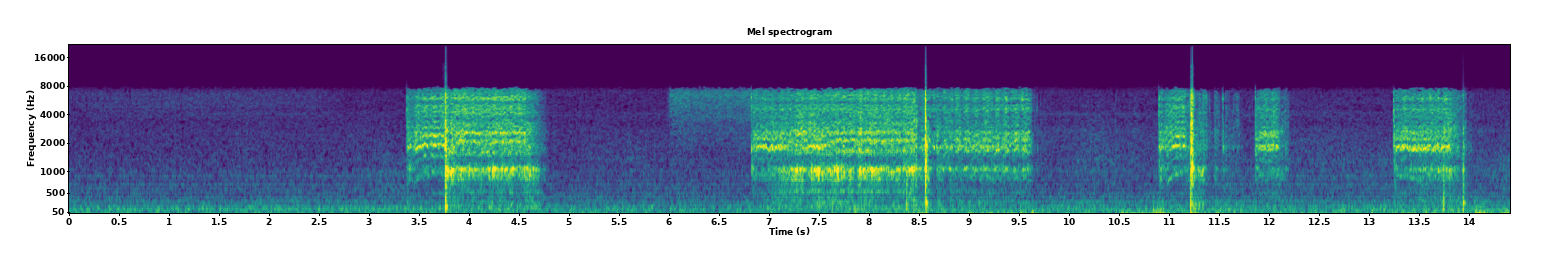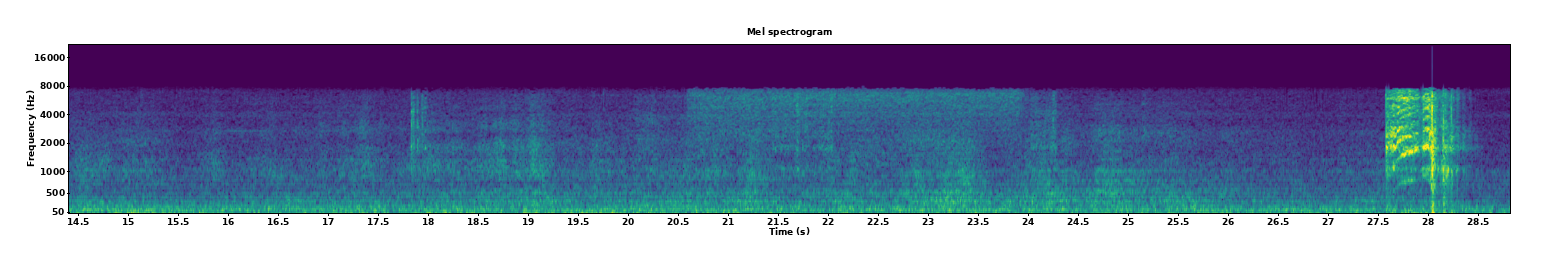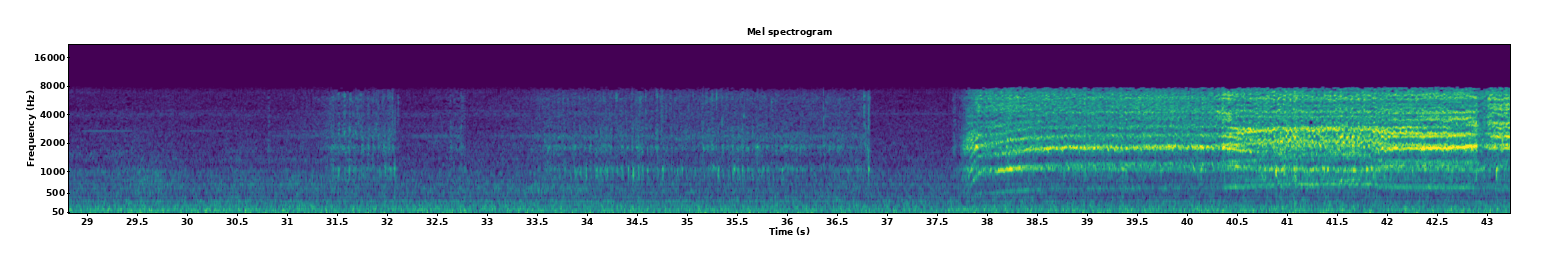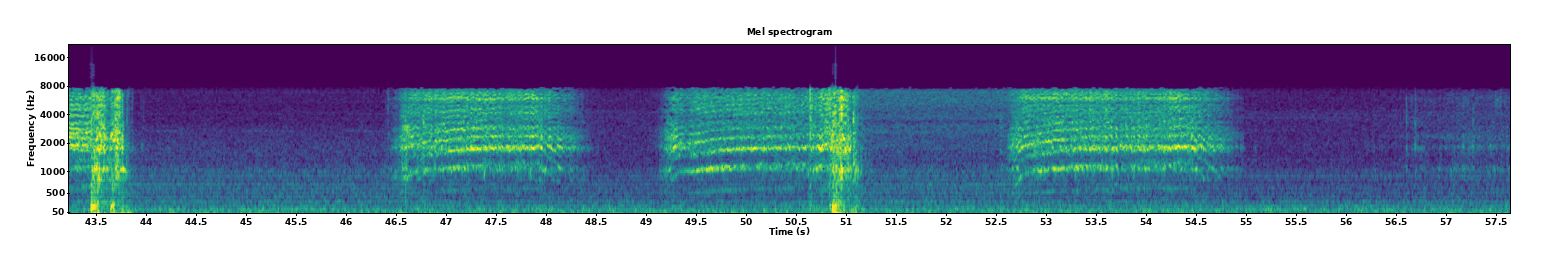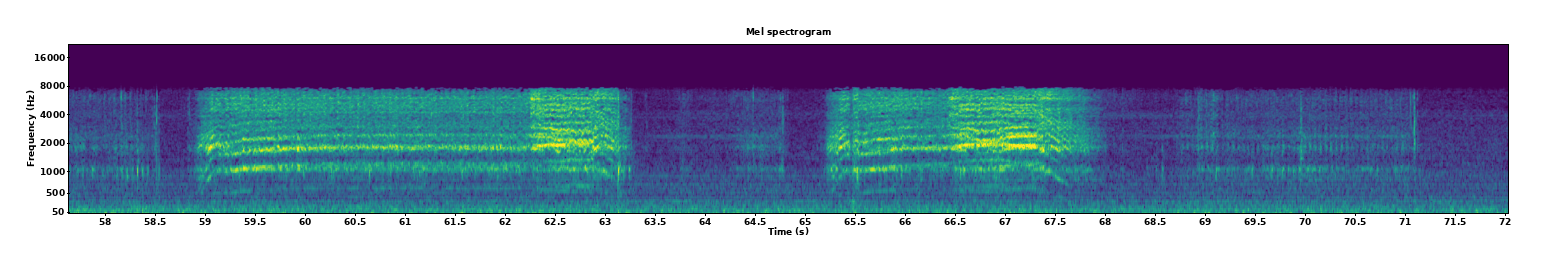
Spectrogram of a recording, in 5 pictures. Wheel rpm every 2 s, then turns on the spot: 40, 10, 70, 50, 110, 30, 40, 10, 0, 0, 0, 0, 0, 20, 30, 10, 10, 20, 10, 140, 160, 140, 10, 90, 60, 100, 80, 50, 10, 70, 160, 90, 40, 120, 10, 10.
30-36 56-58 68-72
